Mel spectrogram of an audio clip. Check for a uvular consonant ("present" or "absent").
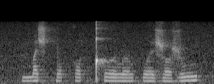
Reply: absent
